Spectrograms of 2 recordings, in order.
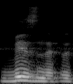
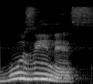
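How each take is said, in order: First: It is said normally, starting with 'biz'. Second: It is said as 'bu-zi-ness', following the spelling. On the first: The speaker calls it right. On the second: The speaker calls it wrong.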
